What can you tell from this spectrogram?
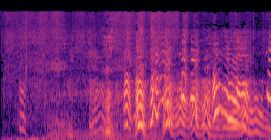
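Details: Captive wolves at Polar Park in Norway begin howling together: a low growl and a voice give way to several overlapping wavering howls that rise and fall and build in loudness.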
